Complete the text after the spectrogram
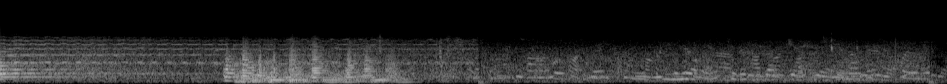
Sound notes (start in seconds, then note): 0.0 soft dramatic music; 5.3 muffled chatter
